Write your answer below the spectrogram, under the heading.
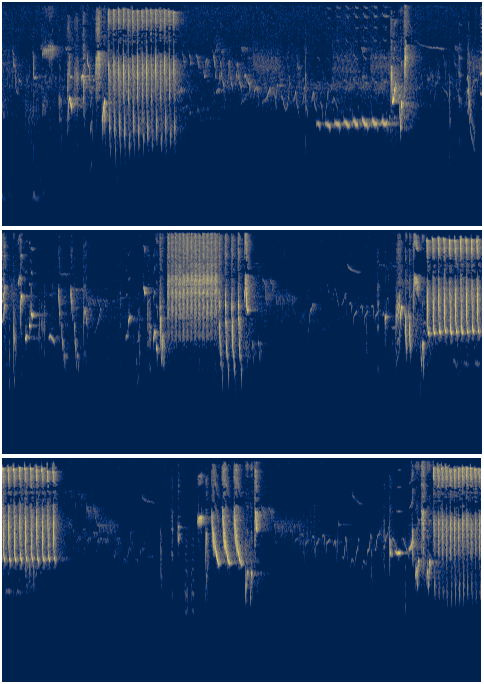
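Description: A small songbird singing in about six phrases of fast trills, each one to three seconds long, with short pauses between them.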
